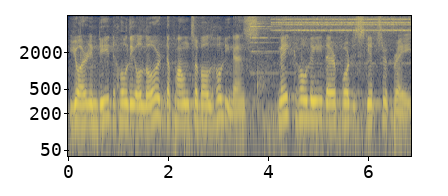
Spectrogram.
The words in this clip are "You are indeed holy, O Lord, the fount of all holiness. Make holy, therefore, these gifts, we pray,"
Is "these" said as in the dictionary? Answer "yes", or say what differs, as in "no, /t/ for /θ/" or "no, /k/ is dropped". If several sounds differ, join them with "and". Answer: no, /s/ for /z/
